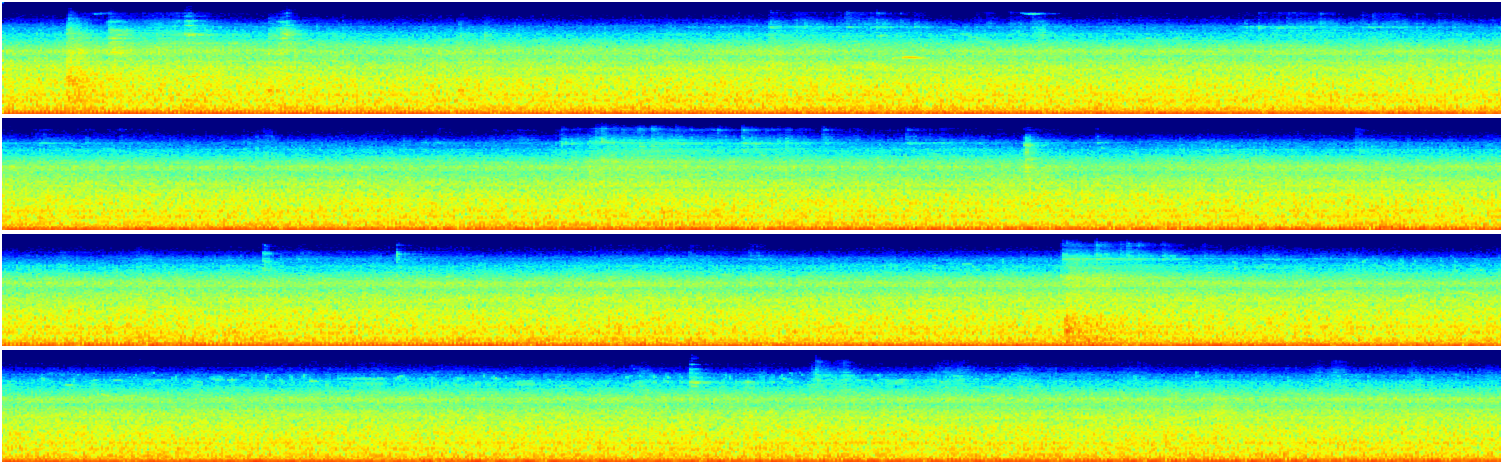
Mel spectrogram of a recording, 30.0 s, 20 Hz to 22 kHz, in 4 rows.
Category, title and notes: Soundscapes > Urban
Exterior ambience of a work building. Birds around. Recorded from the balcony at the 5th floor of the Gran Hotel in Peñíscola (Spain), uneven room (not with sea view). Sony PCM-M10 (with Rycote's windfur). ··································································· Ambiente Exterior de una obra. Pájaros piando. Grabado desde el balcón del quinto piso del Gran Hotel de Peñíscola (España), habitación impar (no da al mar). Sony PCM-M10 (con el antiviento de Rycote).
